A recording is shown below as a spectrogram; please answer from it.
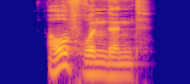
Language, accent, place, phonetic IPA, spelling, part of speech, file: German, Germany, Berlin, [ˈaʊ̯fˌʁʊndn̩t], aufrundend, verb, De-aufrundend.ogg
- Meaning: present participle of aufrunden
